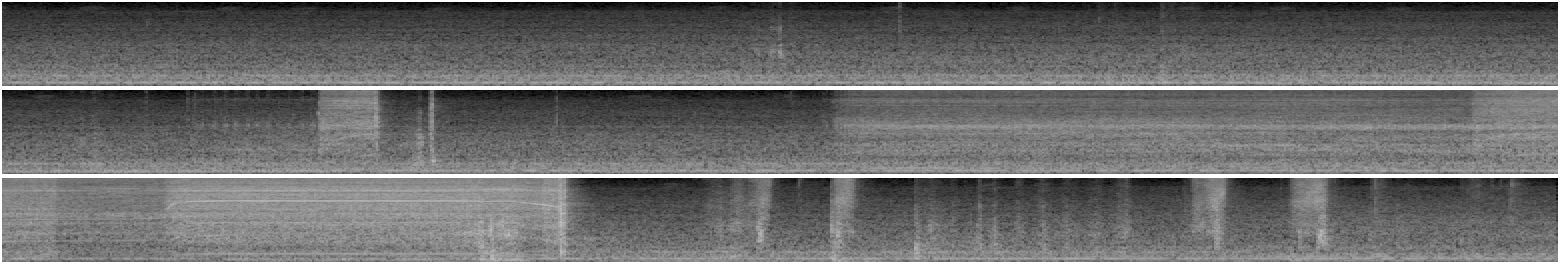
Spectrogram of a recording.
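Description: Cordless drill with a twist bit boring a hole through a wide-body over-fender flare. A short burst of drilling comes about twelve seconds in. A longer run starts about three seconds later, speeds up in steps to a steady high whine and cuts off abruptly. Several sharp clicks and knocks follow.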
